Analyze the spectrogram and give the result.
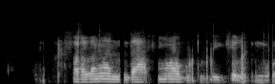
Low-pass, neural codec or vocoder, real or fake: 7.2 kHz; codec, 16 kHz, 4 kbps, FreqCodec, smaller model; fake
